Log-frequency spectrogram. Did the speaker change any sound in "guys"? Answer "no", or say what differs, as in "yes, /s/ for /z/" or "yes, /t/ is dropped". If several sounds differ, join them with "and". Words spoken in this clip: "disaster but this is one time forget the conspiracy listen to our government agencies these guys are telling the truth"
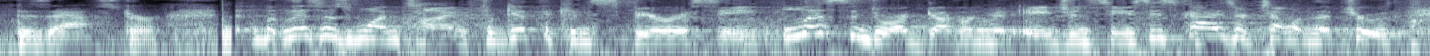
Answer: no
